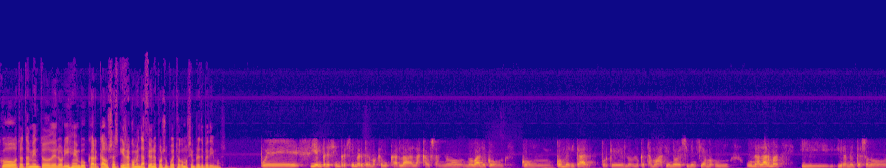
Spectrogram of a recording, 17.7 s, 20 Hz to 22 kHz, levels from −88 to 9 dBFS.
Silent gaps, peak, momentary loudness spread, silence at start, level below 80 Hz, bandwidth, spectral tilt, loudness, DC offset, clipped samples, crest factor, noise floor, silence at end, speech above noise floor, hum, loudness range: none; 0 dBFS; 16 LU; 0 s; -44 dBFS; 13 kHz; -8 dB/octave; -19 LUFS; under 0.1%; under 0.1%; 18 dB; -53 dBFS; 0 s; 35 dB; none; 10 LU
